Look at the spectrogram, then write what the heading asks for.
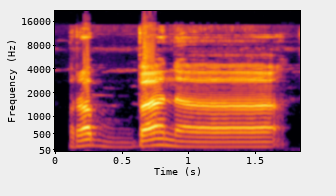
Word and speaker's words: ربنا: Rabbana. Pronounce ba with emphasis because ba is a qalqala letter and this is mushaddad in this word.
